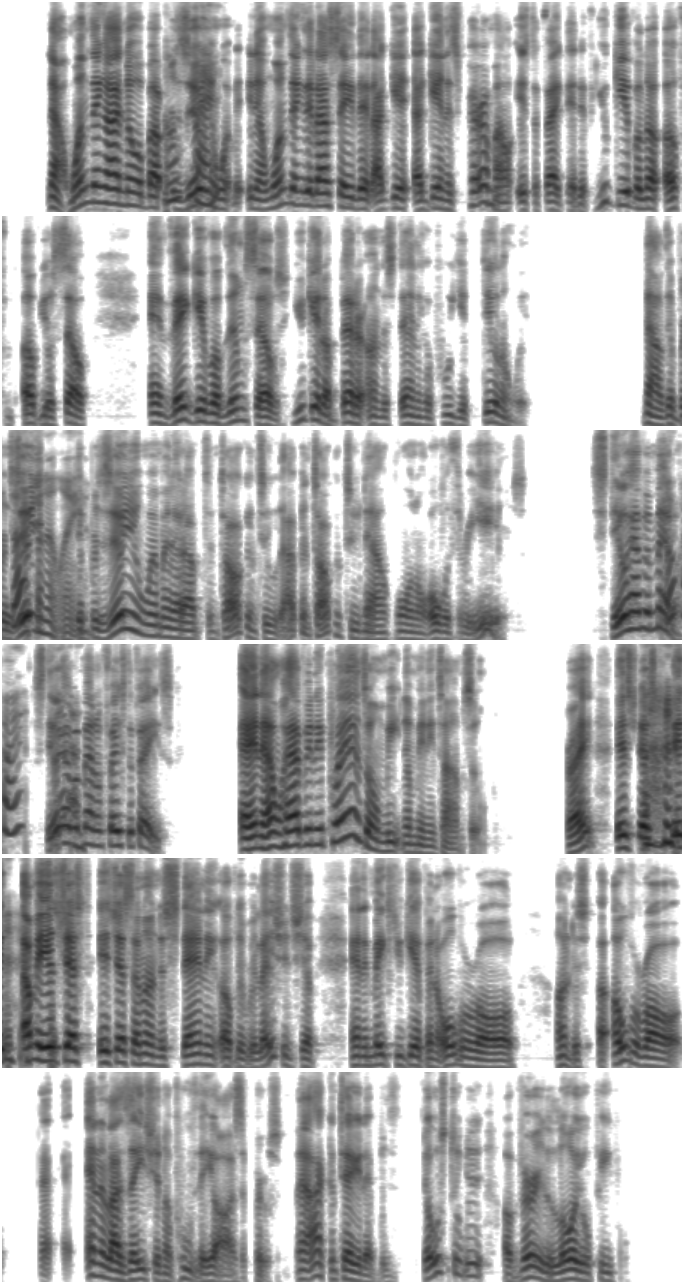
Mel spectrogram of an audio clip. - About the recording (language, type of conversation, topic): English, unstructured, How can I keep a long-distance relationship feeling close without constant check-ins?
- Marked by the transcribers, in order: tapping; chuckle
